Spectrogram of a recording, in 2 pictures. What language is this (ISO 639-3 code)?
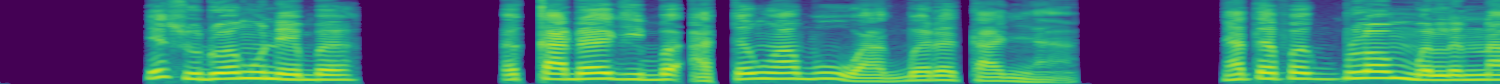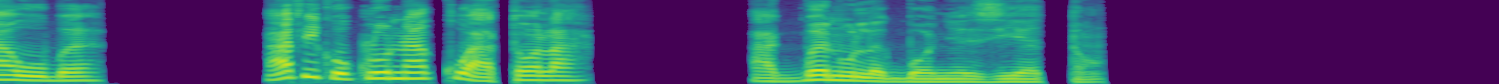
ewe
